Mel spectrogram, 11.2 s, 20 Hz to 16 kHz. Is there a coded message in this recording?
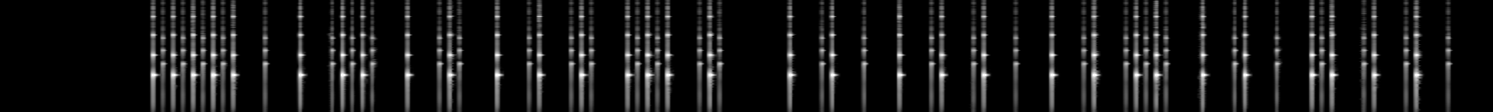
Yes: Morse code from 1.1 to 10.9 s, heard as a telegraph sounder, hand-sent with a paddle, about 16 wpm. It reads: 4DNGF MOZMJ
